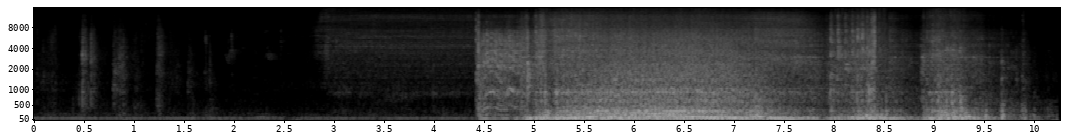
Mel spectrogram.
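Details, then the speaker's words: 1971 Plymouth Satellite 318 with a Thermoquad carburetor and diesel accidentally put in with the gasoline: quiet cranking, then it catches loud and surges and dips, with heavy smoke. Rough running from diesel-contaminated fuel. "So let's fire it up a couple of more times. We got to burn that diesel off."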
